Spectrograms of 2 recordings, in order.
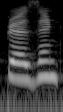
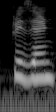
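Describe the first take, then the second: First: The stress is on the first syllable. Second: The stress is on the second syllable. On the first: It is a noun meaning a gift. "Start से हमने stress दिया" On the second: It is a verb meaning to display or show. "Pre के बाद stress का symbol है"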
